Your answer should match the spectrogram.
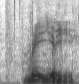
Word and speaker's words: Ryu: Because everyone knows Ken's better than Ryu. Oh, sorry, Ryu. Ryu. Sorry, that's like 30 years of saying his name wrong.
